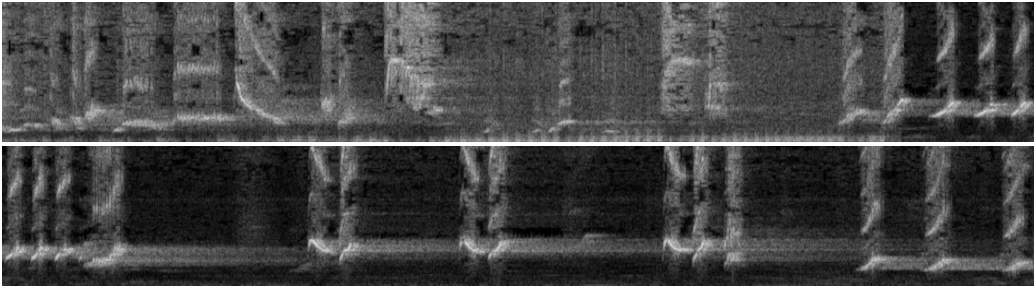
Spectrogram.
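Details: White-rumped shama lure song, coarse and fast, used to provoke replies from other birds: busy chirping over a low rumble at first, then clean short whistled phrases spaced by brief pauses.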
